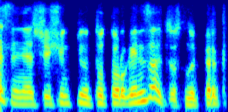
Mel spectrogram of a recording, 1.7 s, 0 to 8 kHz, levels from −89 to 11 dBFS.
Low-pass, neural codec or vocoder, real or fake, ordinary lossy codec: 7.2 kHz; none; real; Opus, 16 kbps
